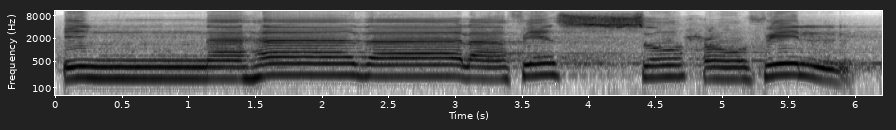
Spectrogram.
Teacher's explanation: huruf so ditahan dan ditekan, lalu kita baca sempurna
